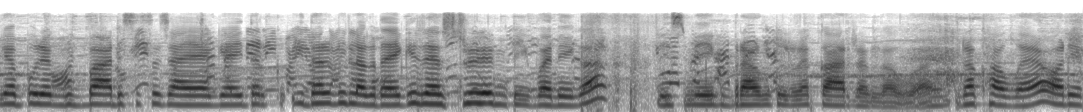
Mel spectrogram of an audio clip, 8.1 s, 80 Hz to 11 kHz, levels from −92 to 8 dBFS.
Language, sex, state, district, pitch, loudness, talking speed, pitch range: Hindi, female, Bihar, Vaishali, 245 Hz, -15 LUFS, 190 wpm, 230-260 Hz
